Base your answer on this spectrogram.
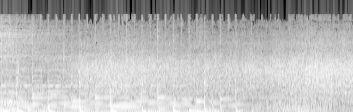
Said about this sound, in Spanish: Son los aplausos y los vivas a la Virgen de las personas que este mediodía se dan cita en la Basílica de la Macarena, en esa Eucaristía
